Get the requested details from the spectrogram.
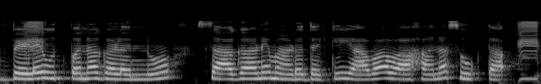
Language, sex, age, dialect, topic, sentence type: Kannada, female, 18-24, Mysore Kannada, agriculture, question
